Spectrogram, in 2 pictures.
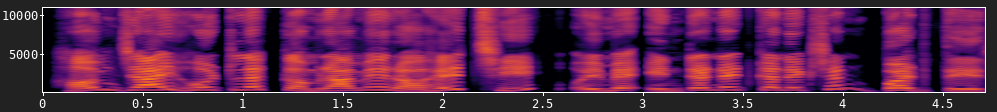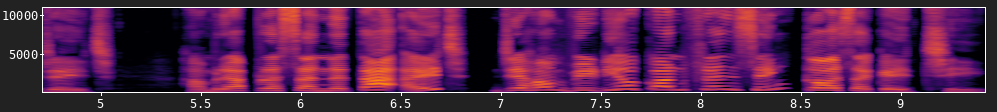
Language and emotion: Maithili, happy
